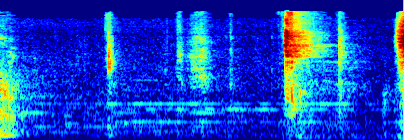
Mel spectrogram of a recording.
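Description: A few faint, sparse clicks from a deck of tarot cards being handled, the loudest a short click about one and a half seconds in.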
